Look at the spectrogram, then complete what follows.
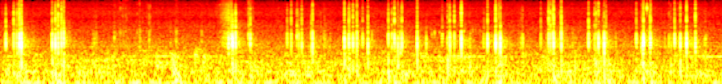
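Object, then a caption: Plastic gel-bead eye mask. Long nails tap and scratch a plastic gel-bead eye mask resting on a table, with one hand doing the tapping at the end. Bursts of short, dry clicks and scratchy rustles come in clusters, each bright and quick with almost no ring. A faint low hum sits underneath.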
